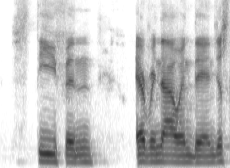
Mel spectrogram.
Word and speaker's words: Stephen: It's Stephen, just like it would be as if Steven, Stephen is the same. So it's Stephen.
